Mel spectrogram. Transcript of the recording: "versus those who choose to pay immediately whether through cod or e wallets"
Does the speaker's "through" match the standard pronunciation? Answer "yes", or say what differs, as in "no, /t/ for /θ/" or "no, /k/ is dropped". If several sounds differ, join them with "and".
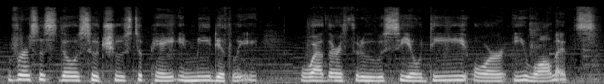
yes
